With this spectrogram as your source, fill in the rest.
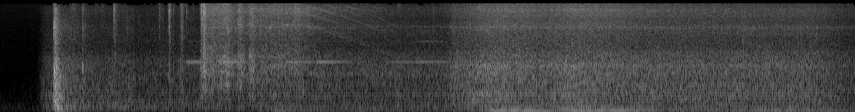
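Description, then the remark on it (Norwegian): A car door thuds shut, followed by a few clicks and rustles inside the vehicle, then the engine starts and settles into a steady low rumble as the car drives off. No one speaks. “Det er dette det handler om, retten til å kunne sette seg bak rattet og kjøre bil når en sjøl vil.”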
